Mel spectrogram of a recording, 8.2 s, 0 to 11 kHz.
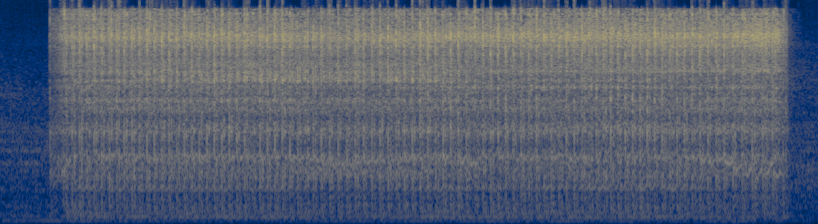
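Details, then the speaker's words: Old 00 gauge motorised model train chassis, motor that had jammed, after oiling: a fast, harsh rattling buzz and loose clatter over the whine at steady speed; cause of the rattle unknown. "It's a bit rattly, I don't know why it's so rattly. Yeah. So it's a little engine which is presumably working."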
